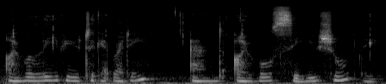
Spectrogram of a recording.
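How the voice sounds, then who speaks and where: A woman whispering in a breathy, gentle and reassuring way, unhurried, as a nurse in an ASMR medical roleplay. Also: sits low. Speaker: ASMR performer playing a surgical nurse.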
